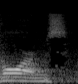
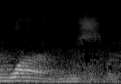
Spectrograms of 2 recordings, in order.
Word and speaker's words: Worms: In 1521, he was summoned by the Emperor Charles V to Worms to recant his views. You know, Germans pronounce, the W's pronounce V, so that's not Worms, that's Worms.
